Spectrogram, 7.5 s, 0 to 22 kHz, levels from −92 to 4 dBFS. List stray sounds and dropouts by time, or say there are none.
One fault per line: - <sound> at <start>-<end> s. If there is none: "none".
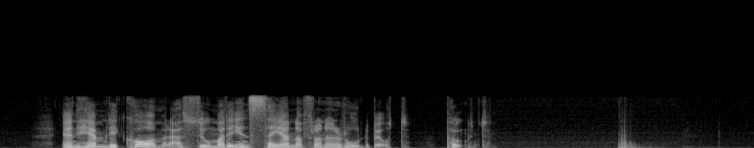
- thud at 6.2-6.7 s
